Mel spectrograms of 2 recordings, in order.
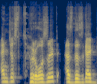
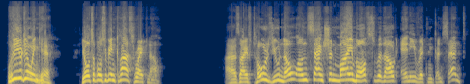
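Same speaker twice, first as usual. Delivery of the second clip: loud, raised, room-filling yelling voice; 4 semitones higher, 5 dB louder than usual. Narrating a scene, the speaker voices an older half-elf man yelling at a group. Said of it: "walks out just yelling".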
